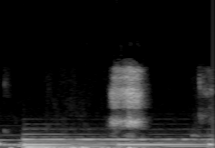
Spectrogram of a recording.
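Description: Soft background music holding a sustained chord, which changes about a quarter second in, with a short breathy sound about a second in.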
